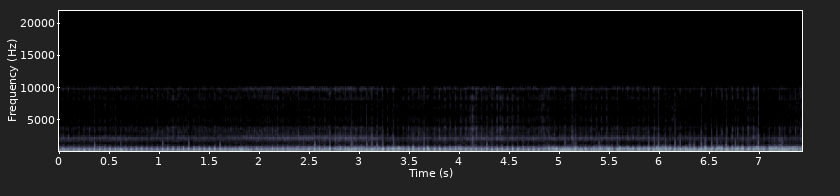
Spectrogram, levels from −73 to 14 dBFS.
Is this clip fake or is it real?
fake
